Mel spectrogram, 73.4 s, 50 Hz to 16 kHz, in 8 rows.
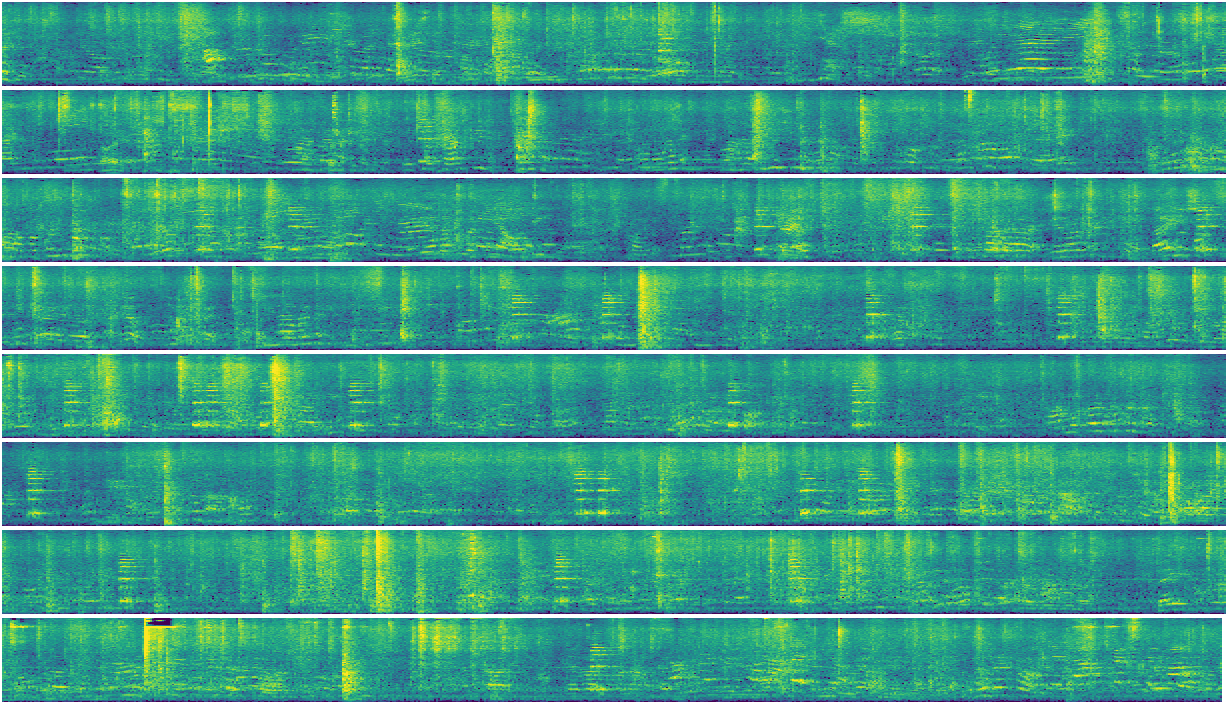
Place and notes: shopping in Kasko grocery store in Husavik, Iceland
Iceland, 21 July 2010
